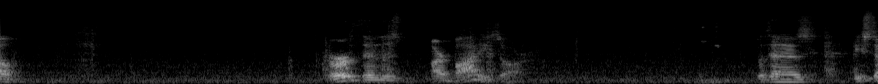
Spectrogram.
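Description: A middle-aged man speaks calmly, with pauses.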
